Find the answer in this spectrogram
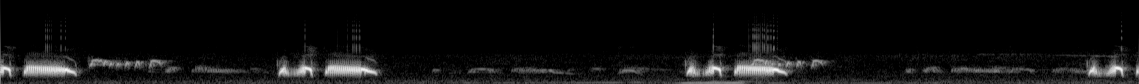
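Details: Captive spotted dove, 'thổ đồng' style, played as a provoking song: repeated three-part coo phrases every few seconds, short notes leading into a long mellow coo, quieter coos between, and a brief low thump.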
